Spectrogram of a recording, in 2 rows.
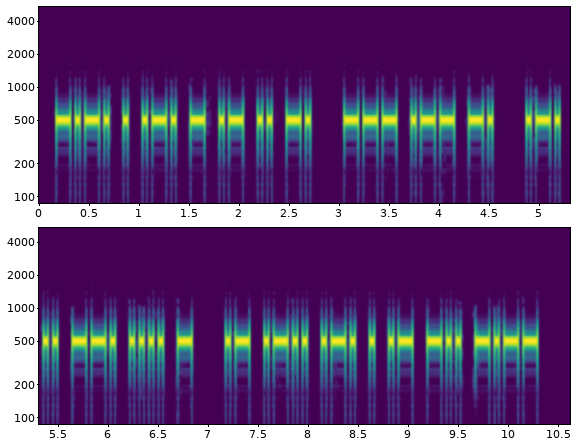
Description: Morse code, heard as a keyed tone, about 25 wpm, 500 Hz. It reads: CERTAIN OWN RIGHT ALREADY
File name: 632 words / 632 Words 25WPM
